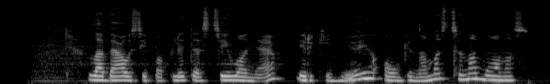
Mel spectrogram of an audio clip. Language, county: Lithuanian, Kaunas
